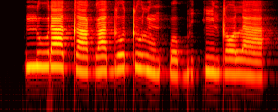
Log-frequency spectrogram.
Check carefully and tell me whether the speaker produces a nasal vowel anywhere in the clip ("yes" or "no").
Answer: yes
